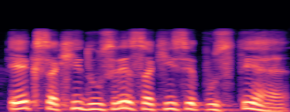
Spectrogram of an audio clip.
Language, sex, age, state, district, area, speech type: Hindi, male, 30-45, Bihar, Muzaffarpur, rural, spontaneous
